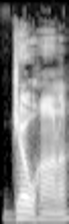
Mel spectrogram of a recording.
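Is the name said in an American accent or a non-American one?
American. The name is said in an American accent.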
